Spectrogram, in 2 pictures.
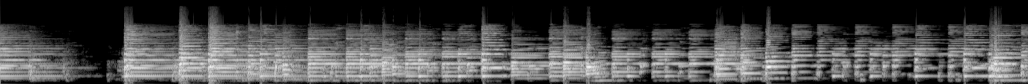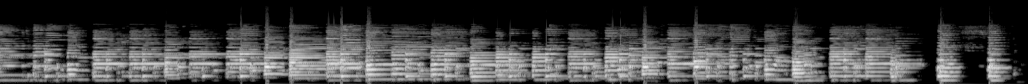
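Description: An old, home-rebuilt banjo picked solo, playing a simple tune. After a brief pause about a second in, the notes run on continuously until just before the end.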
